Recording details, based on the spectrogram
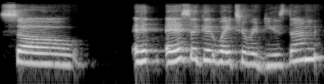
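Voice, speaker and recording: With a Spanish accent, a woman speaks in a dark, mellow tone. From Dominican Republic. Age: young. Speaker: medical student and debate coach. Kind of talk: Q&A in an online workshop. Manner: uses many filler words.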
